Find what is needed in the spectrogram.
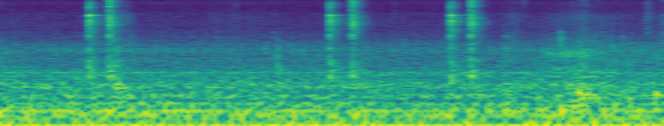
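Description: Three short double clicks of buttons being pressed, spaced roughly a second apart, over a faint steady low hum.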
